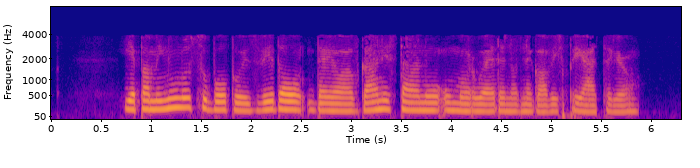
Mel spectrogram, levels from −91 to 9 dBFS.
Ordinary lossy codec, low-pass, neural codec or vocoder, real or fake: AAC, 16 kbps; 7.2 kHz; codec, 24 kHz, 0.9 kbps, WavTokenizer, small release; fake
